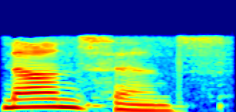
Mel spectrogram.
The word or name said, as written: nonsense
